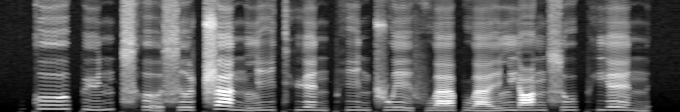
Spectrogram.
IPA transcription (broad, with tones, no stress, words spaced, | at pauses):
ko˥ʊ̯py˧˥n t͡sʰɤ̰˨˩sɹ̩˧˥ ʈ͡ʂa˥˩nli˧˥ t̪ʰɥɛ˥˧npʰi˥˧nʈ͡ʂwe˥˩ɪ̯ fwä˧˥ pwa˧˥ɪ̯ljɑ˥ŋ su˥pʰjɛ˥˩n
